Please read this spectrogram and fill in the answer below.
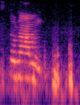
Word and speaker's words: tsunami: देखो ये रहा TSU, इसमें टी साइलेंट होता है, TSUNAMI, सुनामी।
